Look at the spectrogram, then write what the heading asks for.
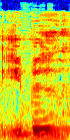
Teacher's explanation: قلقلہ کریں گے، با ساکن ہے، حروف قلقلہ میں سے ہے جو 5 ہیں. قاف طا با جیم دال جب وہ ساکن ہو ان پر قلقلہ ہوتا ہے.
